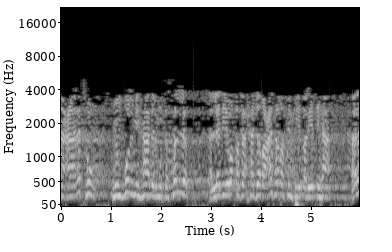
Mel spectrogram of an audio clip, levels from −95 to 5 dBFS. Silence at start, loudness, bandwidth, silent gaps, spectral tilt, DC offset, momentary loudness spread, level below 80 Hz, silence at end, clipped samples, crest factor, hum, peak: 0 s; -20 LUFS; 4.9 kHz; none; -10 dB/octave; under 0.1%; 6 LU; -42 dBFS; 0 s; under 0.1%; 14 dB; none; -6 dBFS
